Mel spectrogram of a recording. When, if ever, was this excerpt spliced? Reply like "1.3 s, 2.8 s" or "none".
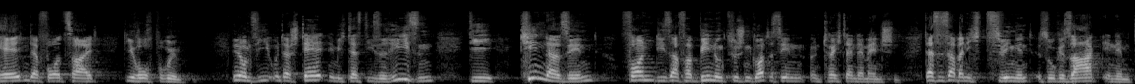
2.5 s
